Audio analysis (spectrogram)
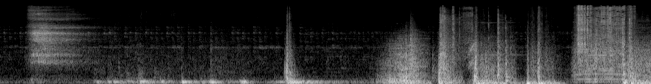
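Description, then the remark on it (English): A car door slams shut with a sharp thud, followed by several heavy clunks and rattling knocks as the lock engages, over a low rumbling background. “The door is locked. We're trapped.”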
